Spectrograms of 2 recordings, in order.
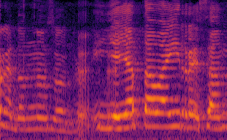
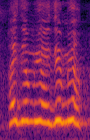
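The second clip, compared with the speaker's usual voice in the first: imitating mom's frantic prayer, higher and louder; mock panic; 7 semitones higher, 6 dB louder, much faster than usual. Mom during the earthquake, higher mock panic. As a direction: fret like a startled mother.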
